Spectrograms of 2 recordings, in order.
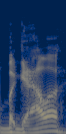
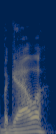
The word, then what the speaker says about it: Begala: That didn't stop CNN and Paul Begala. Is that how you say it? Begala? Begala.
